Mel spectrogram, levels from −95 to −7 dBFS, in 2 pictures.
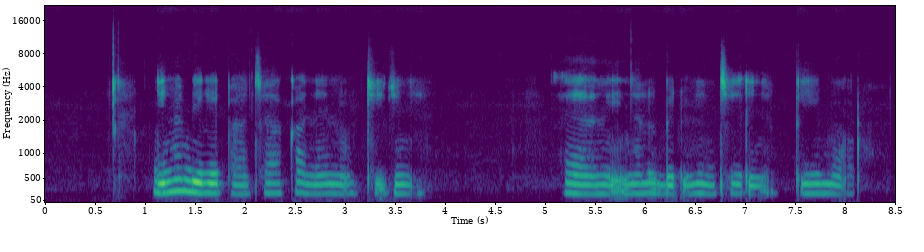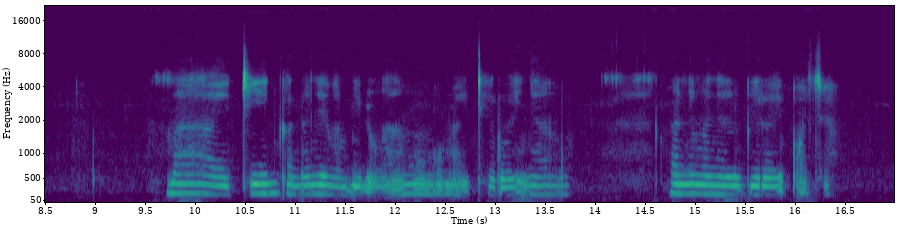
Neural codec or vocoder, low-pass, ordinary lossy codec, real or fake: codec, 44.1 kHz, 2.6 kbps, SNAC; none; none; fake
